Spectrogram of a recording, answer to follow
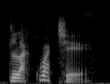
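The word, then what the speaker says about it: tlacuache: for for uh possum it's la quache so it has a similar vibe but that beginning part is very like you're pronouncing like a t uh l a kind of sound like together like you barely really hear the t um i love those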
